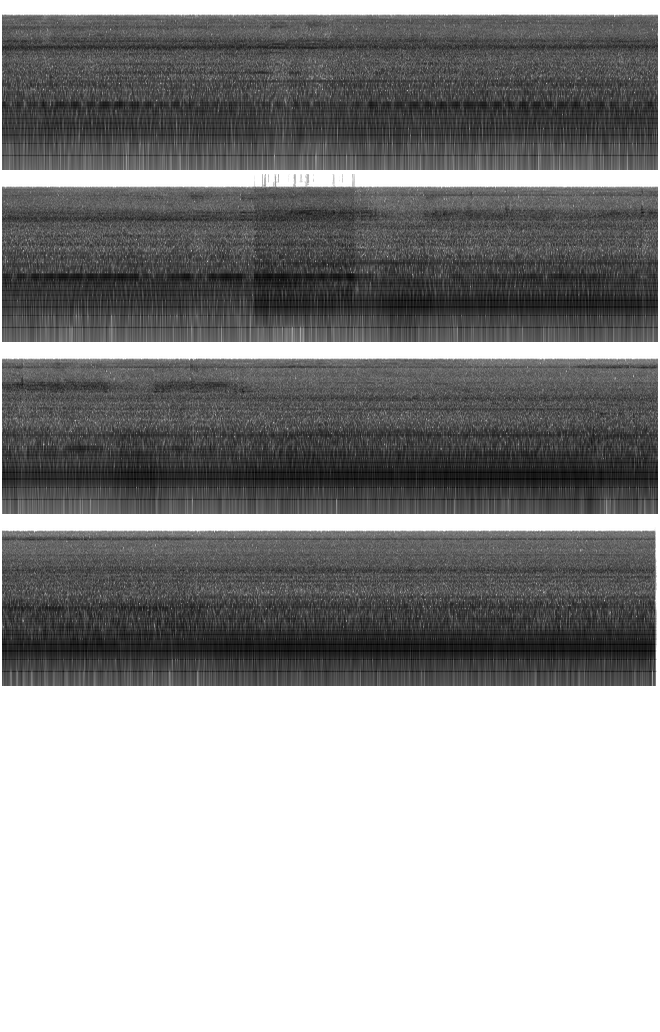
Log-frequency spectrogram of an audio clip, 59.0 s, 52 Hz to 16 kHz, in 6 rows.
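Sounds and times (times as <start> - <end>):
router spindle whine: 0.0 - 39.3
router cutting wood: 0.0 - 39.4.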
